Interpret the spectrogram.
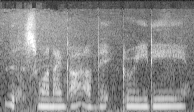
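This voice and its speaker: A woman whispering soft-spoken ASMR commentary over a video game as the host. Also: high-pitched, fairly even intonation, normal speed, husky.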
